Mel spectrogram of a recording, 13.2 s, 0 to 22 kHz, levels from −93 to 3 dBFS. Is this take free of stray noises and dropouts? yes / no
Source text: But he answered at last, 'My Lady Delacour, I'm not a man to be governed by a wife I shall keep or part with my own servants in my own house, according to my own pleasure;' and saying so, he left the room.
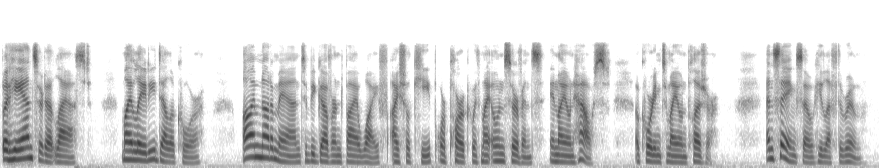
yes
